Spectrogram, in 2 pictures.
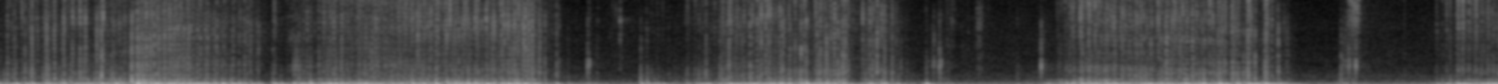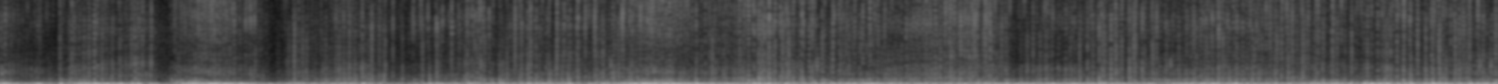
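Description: Long nails of both hands scratch fast across a large, hollow, blue inflatable rubber/PVC spiky balance cushion. The result is a dense, continuous rasping scratch with a heavy low rumble and faint bright texture, dipping briefly a few times before resuming.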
